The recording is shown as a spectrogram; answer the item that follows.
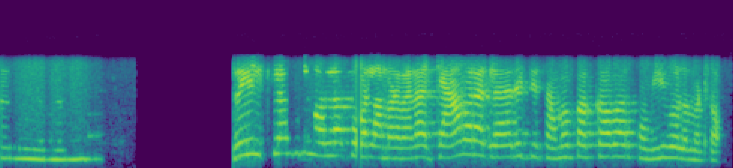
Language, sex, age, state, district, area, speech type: Tamil, female, 30-45, Tamil Nadu, Chengalpattu, urban, conversation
